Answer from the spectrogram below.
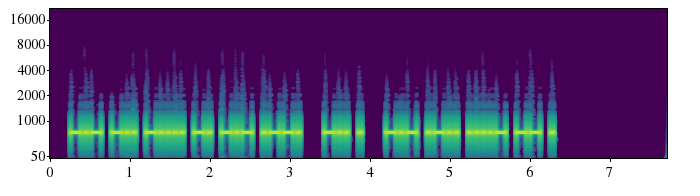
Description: Morse code, heard as a keyed tone, about 28 wpm, 700 Hz. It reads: KD6NKP DE KL4ME
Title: USA Callsign DE Callsign 28wpm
